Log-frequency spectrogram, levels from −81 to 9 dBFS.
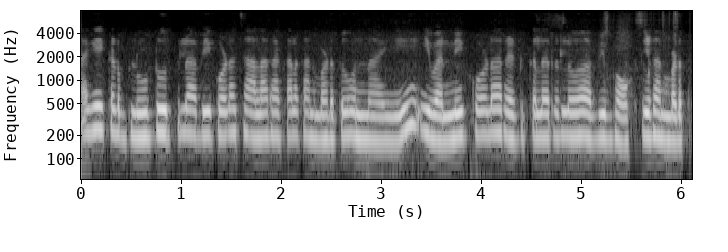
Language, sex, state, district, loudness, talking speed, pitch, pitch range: Telugu, female, Andhra Pradesh, Sri Satya Sai, -15 LUFS, 175 wpm, 195 Hz, 185-205 Hz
